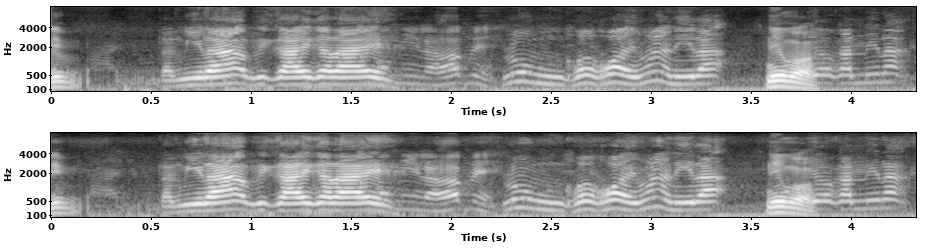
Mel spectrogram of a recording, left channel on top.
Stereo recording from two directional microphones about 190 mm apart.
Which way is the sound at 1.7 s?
30° right (ahead or behind).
